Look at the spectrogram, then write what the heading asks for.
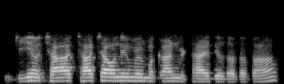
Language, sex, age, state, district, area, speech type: Sindhi, male, 30-45, Uttar Pradesh, Lucknow, rural, conversation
